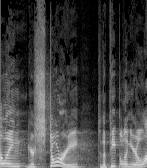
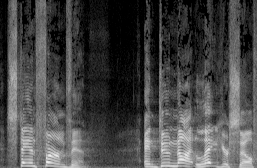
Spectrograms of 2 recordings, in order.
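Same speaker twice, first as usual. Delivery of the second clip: slow, weighty scripture reading; solemn, slow verse reading; read nice and slow; much slower than usual. Shown as a demonstration. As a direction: give every word time to sink in. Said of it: "I'm gonna read it nice and slow".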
